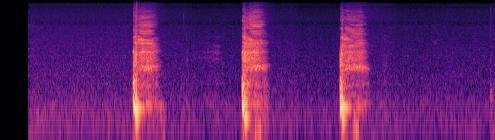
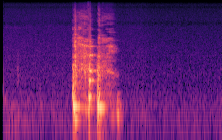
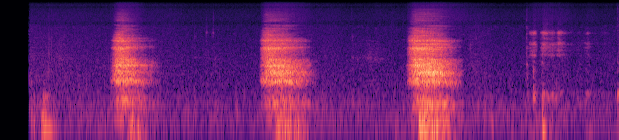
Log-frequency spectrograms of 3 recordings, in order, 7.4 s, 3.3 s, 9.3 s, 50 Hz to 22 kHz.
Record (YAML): three_cough_length: 7.4 s
three_cough_amplitude: 29851
three_cough_signal_mean_std_ratio: 0.28
cough_length: 3.3 s
cough_amplitude: 28370
cough_signal_mean_std_ratio: 0.31
exhalation_length: 9.3 s
exhalation_amplitude: 29658
exhalation_signal_mean_std_ratio: 0.36
survey_phase: beta (2021-08-13 to 2022-03-07)
age: 45-64
gender: Male
wearing_mask: 'No'
symptom_fatigue: true
smoker_status: Never smoked
respiratory_condition_asthma: false
respiratory_condition_other: false
recruitment_source: REACT
submission_delay: 2 days
covid_test_result: Negative
covid_test_method: RT-qPCR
